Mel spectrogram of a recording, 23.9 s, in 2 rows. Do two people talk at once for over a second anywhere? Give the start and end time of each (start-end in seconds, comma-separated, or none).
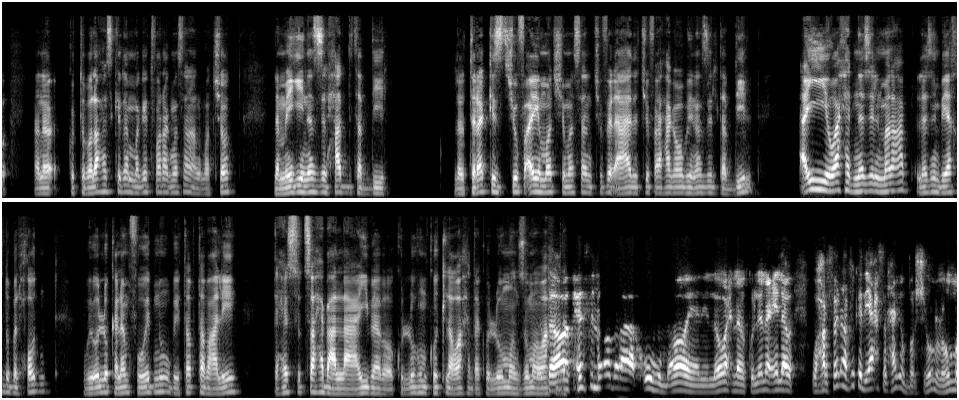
none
